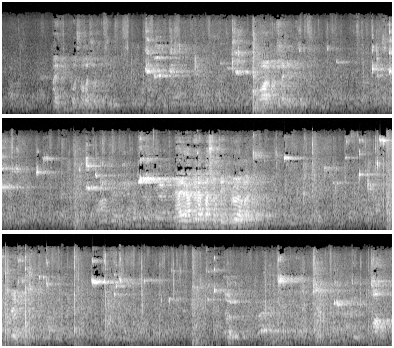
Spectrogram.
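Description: Young players shout and call out across an echoing hall.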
